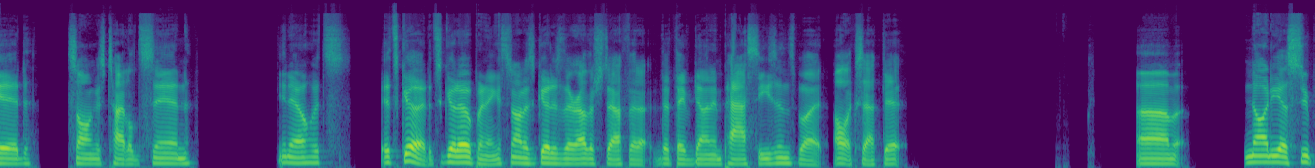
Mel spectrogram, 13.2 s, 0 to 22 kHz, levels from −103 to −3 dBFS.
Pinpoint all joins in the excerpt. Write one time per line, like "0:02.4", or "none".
none

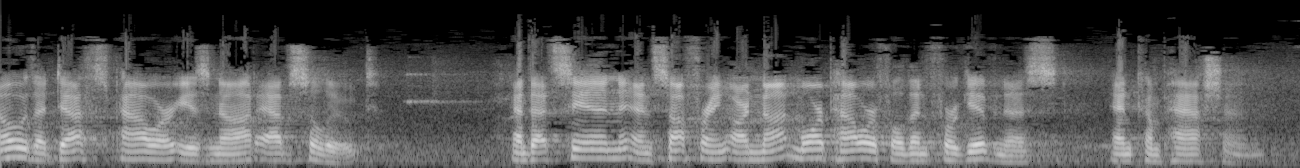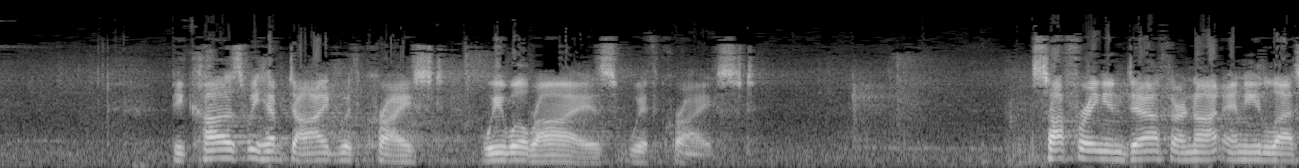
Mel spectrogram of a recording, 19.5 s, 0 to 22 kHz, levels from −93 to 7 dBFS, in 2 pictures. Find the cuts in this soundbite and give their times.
0:13.7

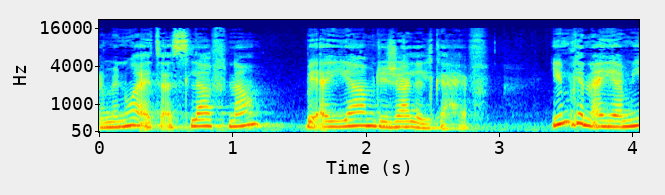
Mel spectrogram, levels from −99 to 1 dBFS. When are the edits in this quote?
none

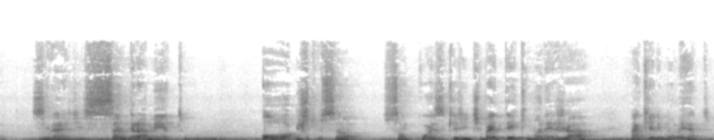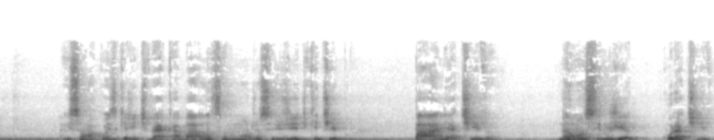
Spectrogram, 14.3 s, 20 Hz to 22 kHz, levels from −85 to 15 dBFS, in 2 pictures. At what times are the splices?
0:07.7

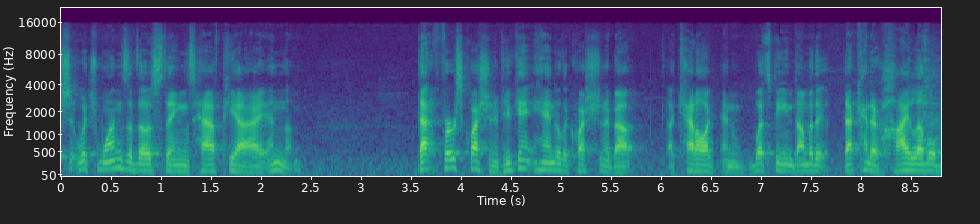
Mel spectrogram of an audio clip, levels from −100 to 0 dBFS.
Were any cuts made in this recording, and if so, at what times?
0:06.5
0:07.7

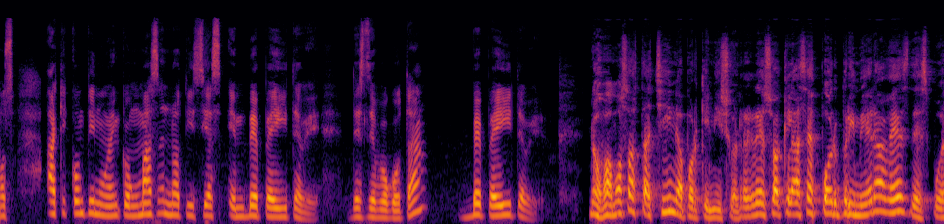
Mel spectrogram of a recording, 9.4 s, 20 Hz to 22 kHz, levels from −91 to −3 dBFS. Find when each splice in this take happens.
0:04.5

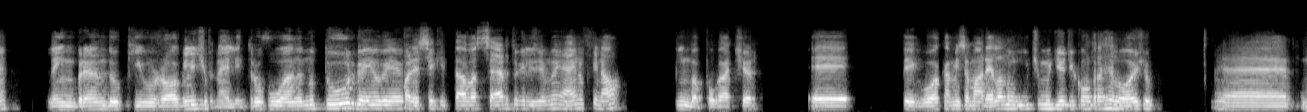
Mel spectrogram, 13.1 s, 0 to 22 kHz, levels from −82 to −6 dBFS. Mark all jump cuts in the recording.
0:02.1
0:04.0

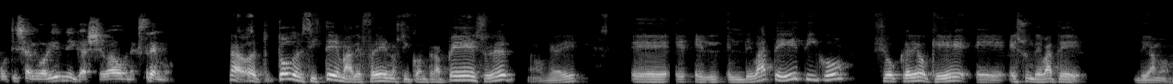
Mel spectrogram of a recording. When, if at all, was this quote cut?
0:05.1
0:06.7

